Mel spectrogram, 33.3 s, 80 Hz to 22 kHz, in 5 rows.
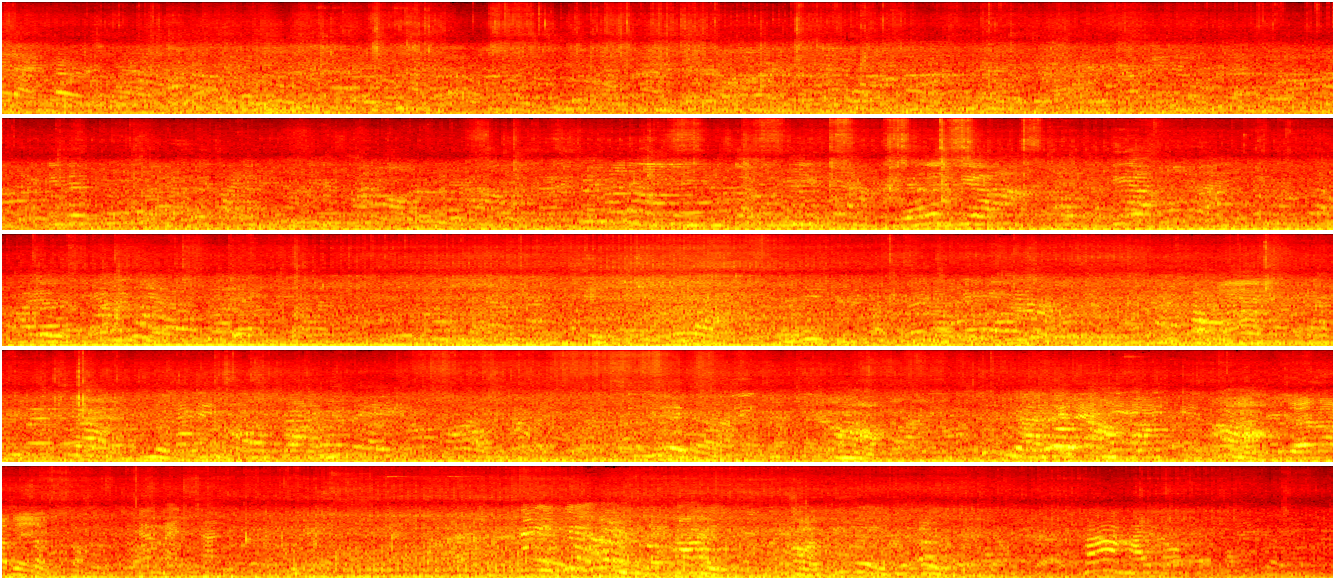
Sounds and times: Walking in the traditional market 0.0 - 33.2
traffic sound 0.0 - 33.2
vendors peddling 6.0 - 33.2

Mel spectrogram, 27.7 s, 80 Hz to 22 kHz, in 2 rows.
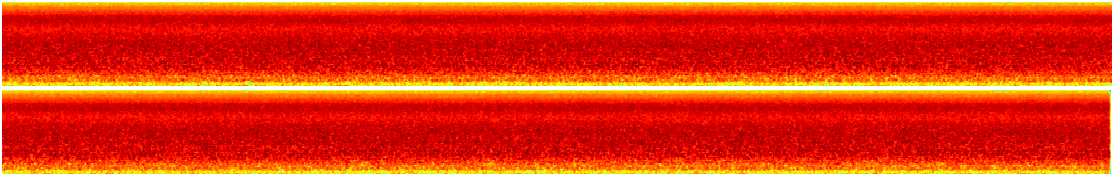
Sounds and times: Waterfalls 0.0 - 27.7
stream 0.0 - 27.7

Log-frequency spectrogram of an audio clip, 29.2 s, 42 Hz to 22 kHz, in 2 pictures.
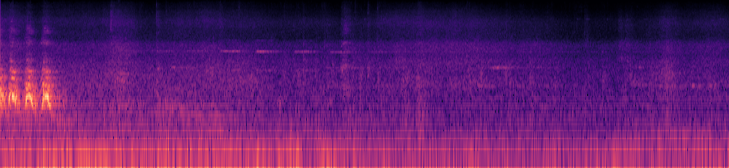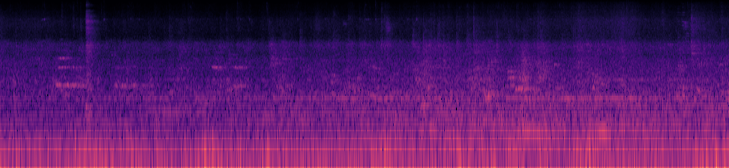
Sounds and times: Traffic sound 0.0 - 9.8
Walking in the alley 0.0 - 29.1
Traffic sound 10.4 - 18.6
Traffic sound 20.2 - 29.1

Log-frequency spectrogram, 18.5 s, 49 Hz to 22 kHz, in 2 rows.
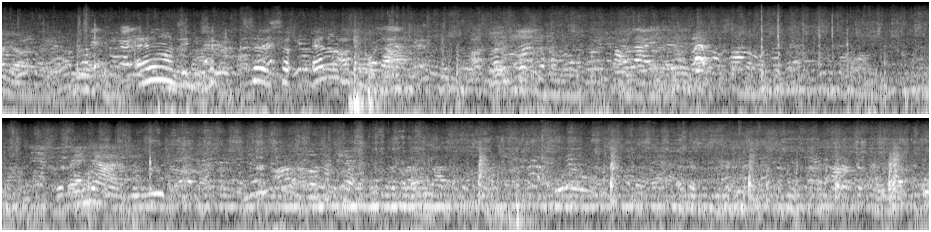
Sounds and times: kids playing 0.0 - 18.5
hikers resting 6.9 - 18.5
hornet trapped in a plastic bottle 7.3 - 18.5

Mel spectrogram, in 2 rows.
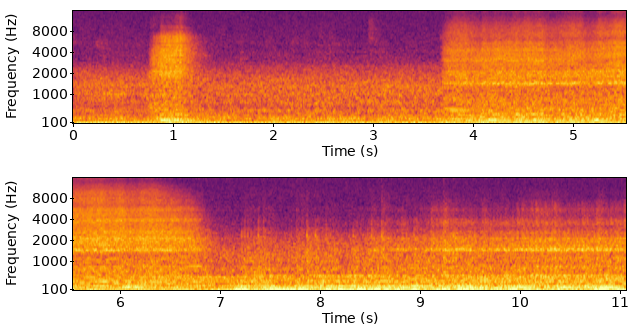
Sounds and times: traffic noise 0.0 - 11.0
wind 0.0 - 11.0
creaky lullaby 3.7 - 11.0

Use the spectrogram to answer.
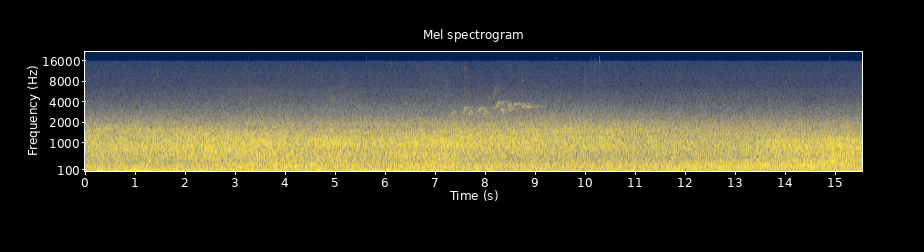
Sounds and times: road traffic noise 0.0 - 15.5
birds 6.9 - 10.6

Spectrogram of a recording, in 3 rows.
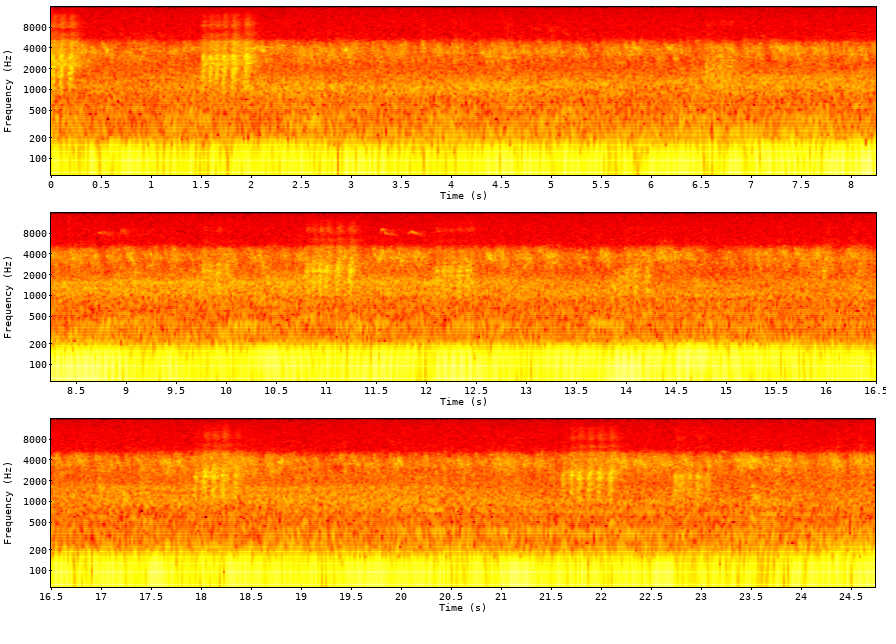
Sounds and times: group of birds occupying a bunch of bushes 0.0 - 8.4
group of birds occupying a bunch of bushes 9.0 - 24.7

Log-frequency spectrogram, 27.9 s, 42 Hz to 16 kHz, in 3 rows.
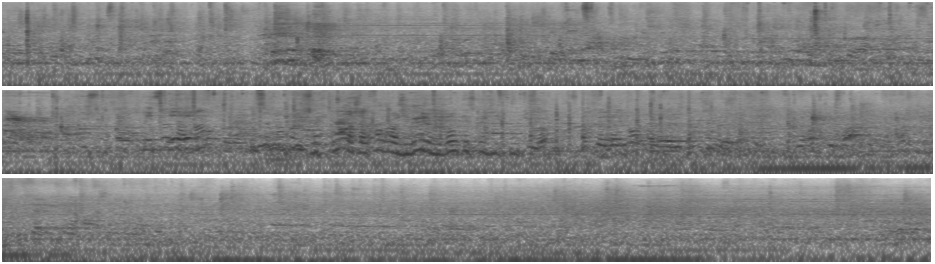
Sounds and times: massive arrival of students, climbing stairs 0.0 - 27.9
train 0.0 - 27.9

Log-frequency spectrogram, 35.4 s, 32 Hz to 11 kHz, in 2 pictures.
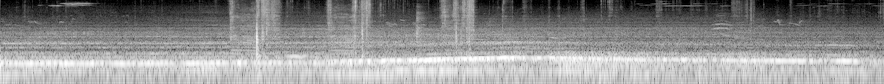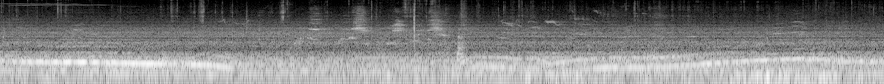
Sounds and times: humble-bee trying to get out of a plastic bucket 4.5 - 15.2

